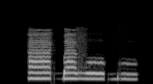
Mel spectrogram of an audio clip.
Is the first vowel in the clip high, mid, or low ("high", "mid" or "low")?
low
